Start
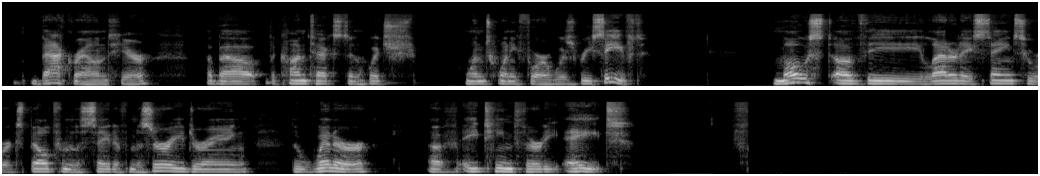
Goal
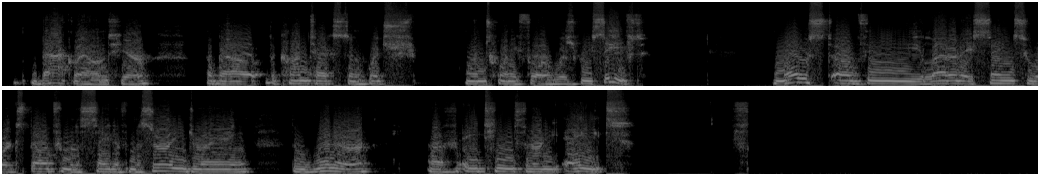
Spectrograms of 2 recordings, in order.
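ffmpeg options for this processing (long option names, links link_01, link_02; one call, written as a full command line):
ffmpeg -i in.wav -af "aeval=exprs='(tanh(63.1*val(0)+0.25)-tanh(0.25))/63.1':channel_layout=same" out.wav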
